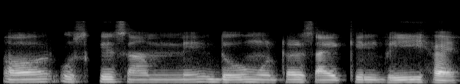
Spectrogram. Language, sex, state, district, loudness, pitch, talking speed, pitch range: Hindi, male, Madhya Pradesh, Bhopal, -20 LUFS, 110 Hz, 90 wpm, 110-115 Hz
